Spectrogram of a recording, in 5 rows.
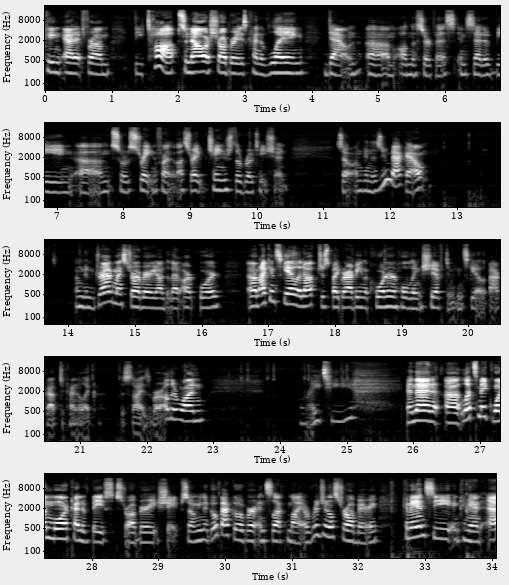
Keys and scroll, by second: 32.7 super+c, 33.6 super+f.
